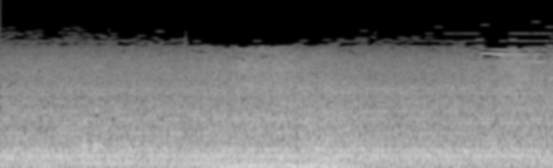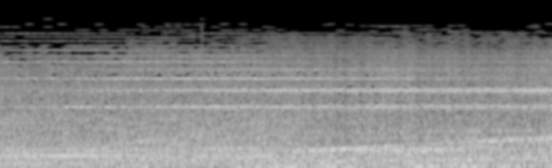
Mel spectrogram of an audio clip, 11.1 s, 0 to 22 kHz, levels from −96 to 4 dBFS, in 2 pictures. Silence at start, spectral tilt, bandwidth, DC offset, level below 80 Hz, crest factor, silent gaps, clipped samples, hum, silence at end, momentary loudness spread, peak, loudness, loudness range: 0 s; -5 dB/octave; 12.5 kHz; under 0.1%; -22 dBFS; 14 dB; none; under 0.1%; none; 0 s; 4 LU; 0 dBFS; -14 LUFS; 3 LU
